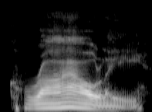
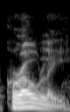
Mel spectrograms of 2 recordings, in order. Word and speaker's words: Crowley: to be talking about aliser crowy no Crowley Crowley because it rhymes with holy cuz it rhymes with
